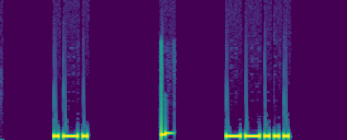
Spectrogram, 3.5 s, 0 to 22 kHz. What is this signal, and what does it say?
Morse code, heard as a keyed tone, about 25 wpm, 700 Hz. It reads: R 7
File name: Single Character (Letter:Number:Punctuation:Prosign) - Rapid-Fire - 25wpm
